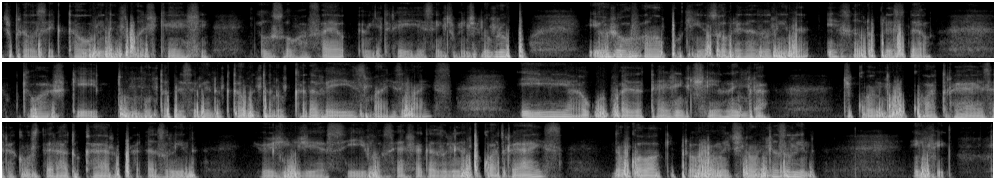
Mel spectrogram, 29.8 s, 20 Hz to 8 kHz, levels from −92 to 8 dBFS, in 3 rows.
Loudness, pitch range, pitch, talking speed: -27 LUFS, 80-110 Hz, 95 Hz, 165 wpm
